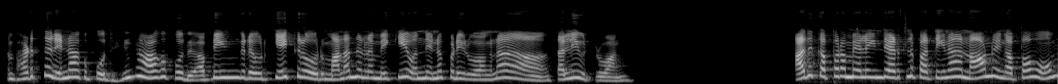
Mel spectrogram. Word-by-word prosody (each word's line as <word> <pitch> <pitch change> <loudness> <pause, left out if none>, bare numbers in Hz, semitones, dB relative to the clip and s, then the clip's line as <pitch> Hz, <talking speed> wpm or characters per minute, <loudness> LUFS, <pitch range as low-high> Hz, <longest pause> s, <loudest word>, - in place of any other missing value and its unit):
நம்ம 255 -2 -7
அடுத்தது 360 0 +1
என்ன 320 +4 +2
ஆகப்போது, 250 - -6
என்ன 345 - -2 0.2
ஆகப்போகுது! 290 -9 -3
அப்படிங்கிற 310 +4 +1
ஒரு 240 - -11
கேக்கிற 345 +2 +3
ஒரு 245 -1 -5
மனநிலைமைக்கே 295 +2 0
வந்து 280 +1 -1
என்ன 300 - -2
பண்ணிருவாங்கனா 255 0 -3 0.5
தள்ளி 280 +7 +2
விட்டுருவாங்க. 180 -4 -8 1.7
அதுக்கப்புற 375 -2 +2
மேல 335 0 +1
இந்த 325 +1 +1
எடத்தில 320 +4 -3
பாத்தீங்கன்னா, 310 +3 +1 0.2
நானும் 365 +6 +3
எங்க 285 -4 0
அப்பாவும் 320 +3 -2
305 Hz, 135 wpm, -23 LUFS, 260-335 Hz, 1.7 s, கேக்கிற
